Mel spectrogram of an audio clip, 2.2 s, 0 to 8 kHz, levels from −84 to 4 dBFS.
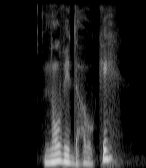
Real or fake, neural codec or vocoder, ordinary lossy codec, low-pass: real; none; none; 7.2 kHz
